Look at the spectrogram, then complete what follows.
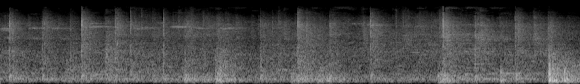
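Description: Boxers sparring in a ring: irregular thuds and taps of gloved punches and footwork on the ring canvas, with one louder thud near the end.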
